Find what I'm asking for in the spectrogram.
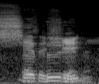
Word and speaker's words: Shippuden: You don't say sheet. It's shit. It's Shippuden.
